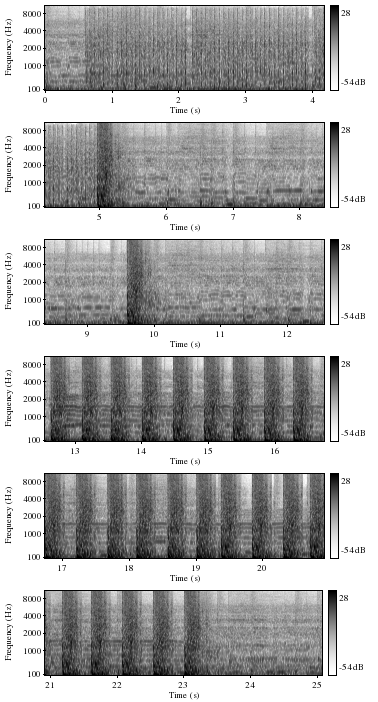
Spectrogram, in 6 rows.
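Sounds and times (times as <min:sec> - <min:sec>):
loud gunshots: 0:00.6 - 0:05.6, 0:09.6 - 0:10.3, 0:12.6 - 0:23.6.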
